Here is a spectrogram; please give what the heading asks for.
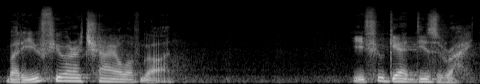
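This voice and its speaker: A man delivers a sermon at a very unhurried pace. His voice sits at a middle pitch and rises sharply on the words he wants to stress, in short, deliberate phrases. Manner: slow, emphatic preaching, rising on key words. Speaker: pastor.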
